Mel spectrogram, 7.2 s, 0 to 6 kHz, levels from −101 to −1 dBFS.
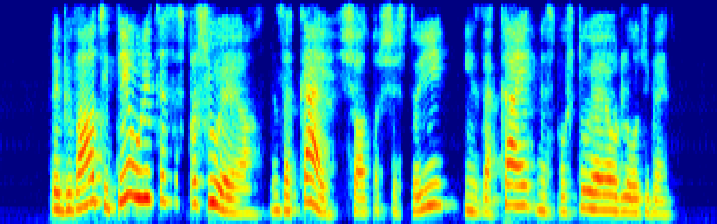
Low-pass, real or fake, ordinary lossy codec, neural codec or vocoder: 5.4 kHz; fake; none; codec, 16 kHz, 8 kbps, FreqCodec, smaller model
